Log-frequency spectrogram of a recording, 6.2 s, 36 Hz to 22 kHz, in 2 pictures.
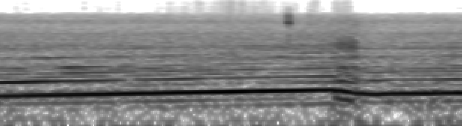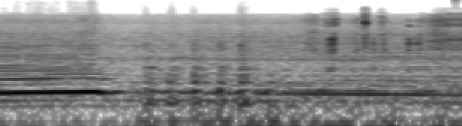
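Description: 2021 Jaguar F-Type R-Dynamic accelerating, a loud close exhaust note climbing in pitch through a gear change, then dropping into a crackling burble of exhaust pops as the throttle lifts.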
